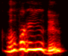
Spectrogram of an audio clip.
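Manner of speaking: high, scoffing sneer at a nobody; mocking high sneer. Bouncer crowd mocking the unknown DJ at the door, in a high scoffing voice. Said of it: "they pretty much laughed at me".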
